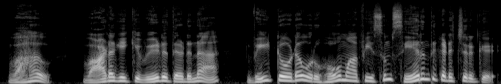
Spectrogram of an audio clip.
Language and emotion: Tamil, surprised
